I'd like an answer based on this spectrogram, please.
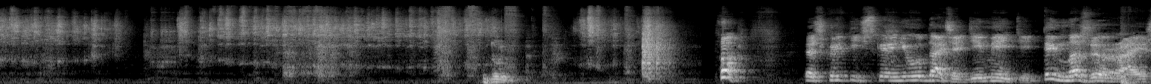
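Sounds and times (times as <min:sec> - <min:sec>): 
dice rattling in a cup: 0:00.0 - 0:04.8
speech: 0:04.8 - 0:05.3, 0:08.0 - 0:11.4.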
